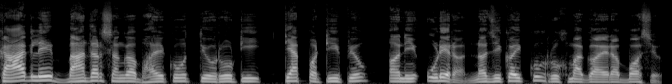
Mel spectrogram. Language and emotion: Nepali, neutral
